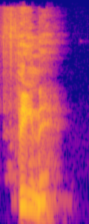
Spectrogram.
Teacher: In Spain, in central Spain especially, this will sound cine. It's like the TH in English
